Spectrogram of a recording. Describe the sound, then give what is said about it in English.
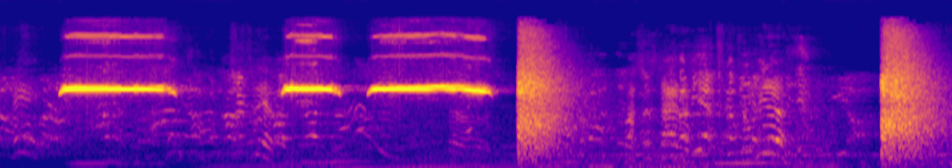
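Gunshots ring out in a radio drama adaptation of The Third Man. Two sharp, loud bursts crack over sustained whistling musical tones and busy background sound. “Suddenly there was a gun in his hand. Sergeant Payne was in front of him now. Harry fired once, but he never stopped moving.”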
